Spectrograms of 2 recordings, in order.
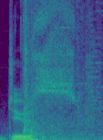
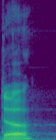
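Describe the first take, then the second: First: It rhymes with 'Zeus', starting with D. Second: It sounds like the French word 'deux'. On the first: "like Zeus, but with a D" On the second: "Duh, like the French word"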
